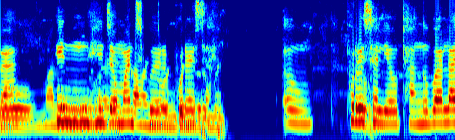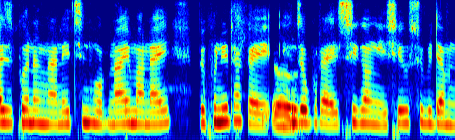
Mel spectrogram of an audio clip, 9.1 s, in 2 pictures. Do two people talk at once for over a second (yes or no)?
yes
